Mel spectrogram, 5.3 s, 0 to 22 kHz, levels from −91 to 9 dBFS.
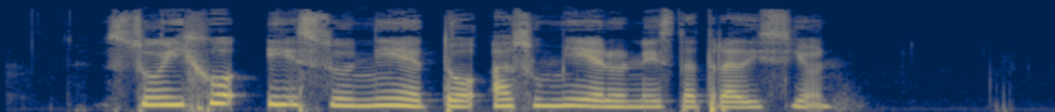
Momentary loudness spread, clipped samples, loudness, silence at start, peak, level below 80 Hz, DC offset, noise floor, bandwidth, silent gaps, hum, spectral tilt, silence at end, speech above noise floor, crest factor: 11 LU; under 0.1%; -16 LUFS; 0.55 s; -2 dBFS; -42 dBFS; under 0.1%; -71 dBFS; 16 kHz; none; none; -5 dB/octave; 1.15 s; 56 dB; 16 dB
